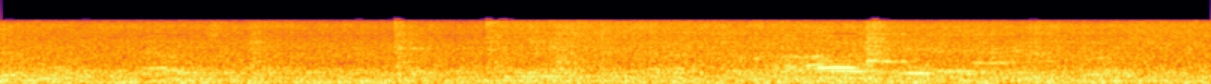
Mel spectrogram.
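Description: Rice and vegetables sizzling on a steel teppanyaki griddle as a steady hiss, with a few sharp scrapes and taps of a metal spatula on the plate.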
